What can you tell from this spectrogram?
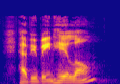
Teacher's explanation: Questions that start with have you are yes-no questions, so they have a rising tone.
